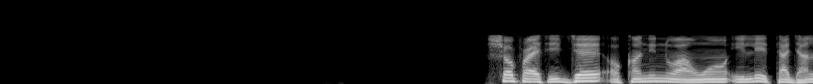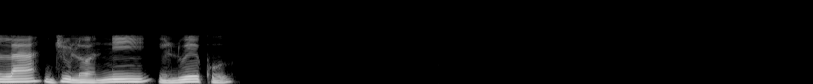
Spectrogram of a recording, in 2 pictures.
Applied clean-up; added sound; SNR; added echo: neural mask model Resemble Enhance denoiser.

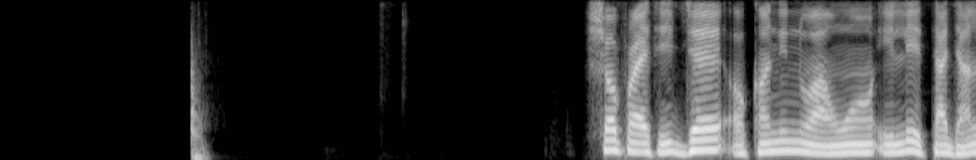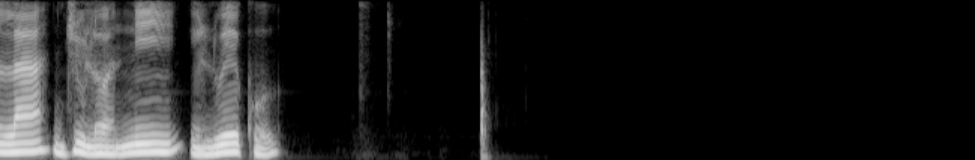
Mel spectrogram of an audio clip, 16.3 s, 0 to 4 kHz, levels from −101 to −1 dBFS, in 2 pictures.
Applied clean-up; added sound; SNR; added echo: neural mask model RNNoise.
